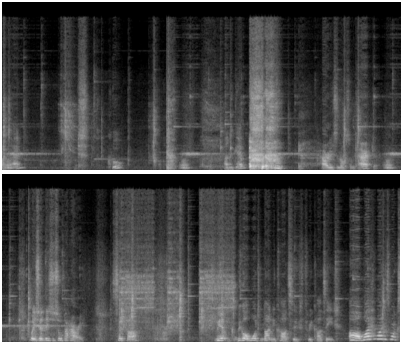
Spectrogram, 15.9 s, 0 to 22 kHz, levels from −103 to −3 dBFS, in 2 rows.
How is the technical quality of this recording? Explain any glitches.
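The technical quality is poor because of one continuous fault. Throughout, crude rate conversion dropped samples without filtering, which fits a 48 to 44.1 kHz change. This leaves a gritty, inharmonic fizz roughly 20 dB below the sound.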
